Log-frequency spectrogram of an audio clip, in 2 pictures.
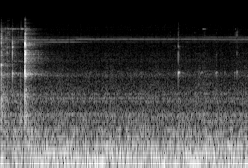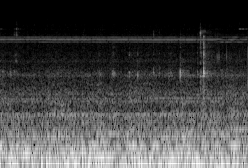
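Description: A sharp metallic click about half a second in, then a few faint clicks, from a lever door handle and its sprung backplate being handled, over a steady low background rumble.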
